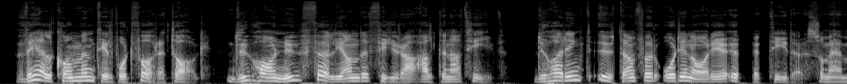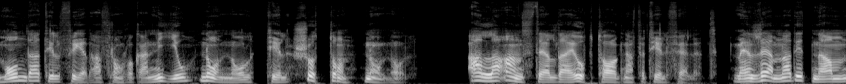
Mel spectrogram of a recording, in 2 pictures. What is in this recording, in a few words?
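Swedish male formal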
